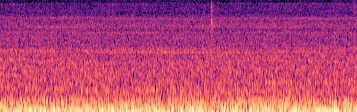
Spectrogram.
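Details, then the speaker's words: Payne air conditioner indoor air handler running on cool mode: steady, even low whoosh of airflow, no rattles, scrapes or squeals; running good. "so for the indoor unit it's running good it's already on cool mode right now it's running on cool mode"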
